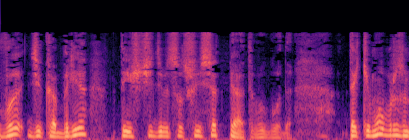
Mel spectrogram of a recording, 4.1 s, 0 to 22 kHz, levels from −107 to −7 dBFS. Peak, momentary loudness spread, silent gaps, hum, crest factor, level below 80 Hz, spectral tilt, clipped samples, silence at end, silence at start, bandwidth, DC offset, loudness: -12 dBFS; 16 LU; none; none; 16 dB; -52 dBFS; -6.5 dB/octave; under 0.1%; 0 s; 0 s; 8.8 kHz; under 0.1%; -30 LUFS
